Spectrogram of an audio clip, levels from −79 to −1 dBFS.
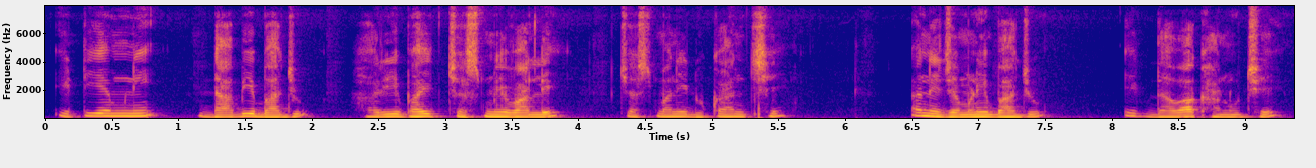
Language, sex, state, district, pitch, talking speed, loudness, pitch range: Gujarati, male, Gujarat, Valsad, 160 Hz, 100 wpm, -17 LUFS, 145-175 Hz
